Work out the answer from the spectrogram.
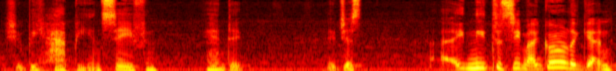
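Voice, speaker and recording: A man voicing a desperate enslaved father who pleads haltingly for help in an audiobook story. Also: a little high, very animated, vocal fry, slight background noise, pitched above the performer's own voice, full character voice. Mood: desperate pleading.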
